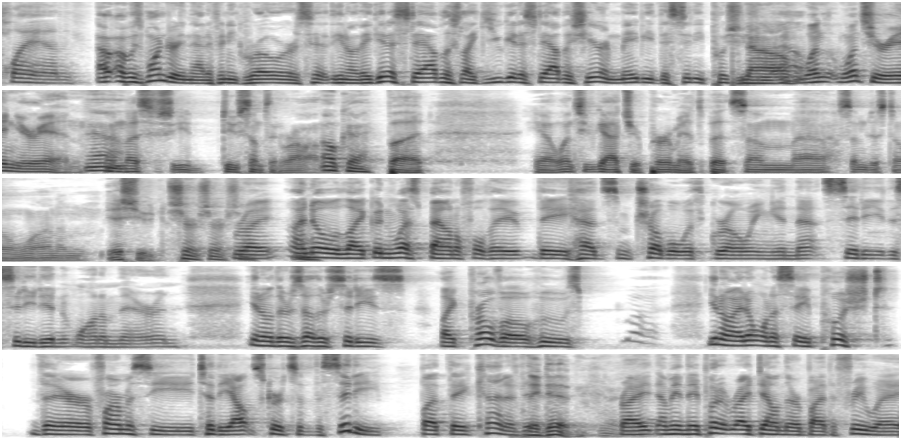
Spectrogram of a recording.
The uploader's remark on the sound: Recorded live at Zion Cultivars Payson cultivation facility.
